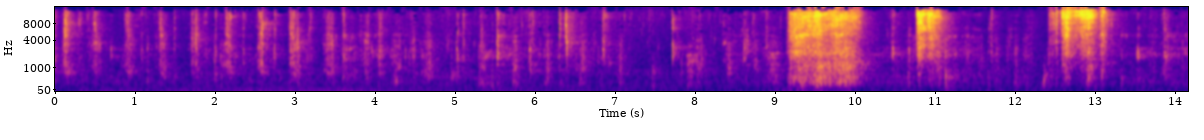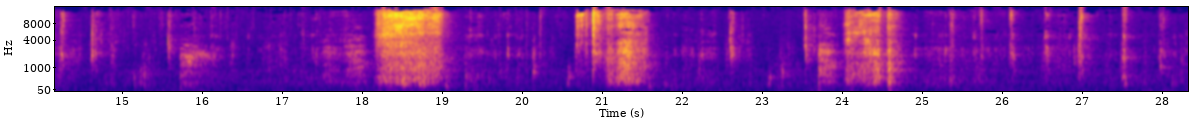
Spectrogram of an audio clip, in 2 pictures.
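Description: Close-up sounds of a person eating noodles: steady wet chewing and mouth clicks, broken by about six loud noisy slurps of noodles, each lasting up to about a second.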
